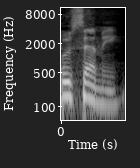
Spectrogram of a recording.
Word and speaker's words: Buscemi: Buscemi, actually. Buscemi. Steve I'll Steve pronounce- Buscemi was I- also in Hotel Transylvania.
